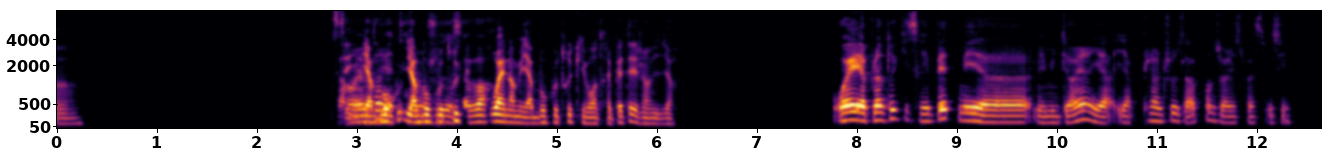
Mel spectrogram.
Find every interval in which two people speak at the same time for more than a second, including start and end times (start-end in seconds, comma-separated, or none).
2.8-4.4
